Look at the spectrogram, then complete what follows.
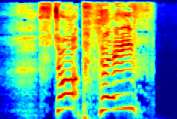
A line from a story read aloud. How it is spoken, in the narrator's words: he yelled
